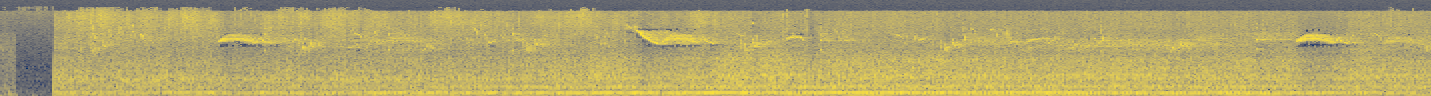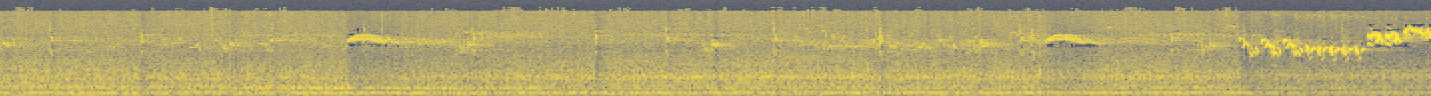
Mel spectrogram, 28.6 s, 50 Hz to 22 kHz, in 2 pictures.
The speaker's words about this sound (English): He's singing from the willow. For about 6 inches from the bottom, from the top of the tallest stalk. There's also two other Lincoln sparrows singing. Lincoln sparrow number 4.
